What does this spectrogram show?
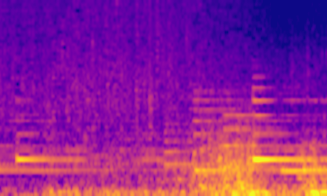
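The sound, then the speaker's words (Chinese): Heavy summer rain hisses steadily, and a deep rumble of thunder swells in the second half, growing louder. A few soft sustained tones sit faintly over the downpour. “你走的第一个夏天，雨水疯涨。”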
